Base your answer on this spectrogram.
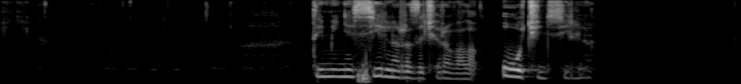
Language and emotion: Russian, angry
